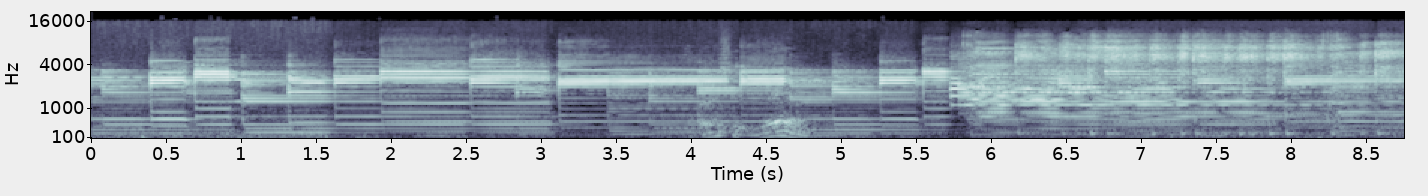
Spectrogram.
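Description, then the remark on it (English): A rock song plays steadily and loudly on Apple Music, started by asking Siri, with distorted electric guitar chords and a singing voice gliding over them, the sound growing fuller and brighter in the last few seconds. “You never heard this song?”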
